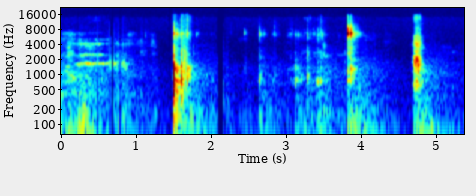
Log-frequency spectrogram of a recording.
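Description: A few scattered sharp clicks: a double click about a second and a half in, the loudest, then single clicks near the end.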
